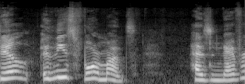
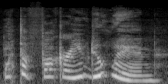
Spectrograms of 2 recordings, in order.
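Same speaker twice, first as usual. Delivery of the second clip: exasperated; 8 semitones higher than usual. Real, not acted. Calling out to misbehaving cat.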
